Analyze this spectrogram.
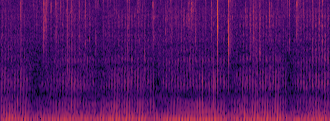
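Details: Steady deep cat purring with soft rhythmic pulses, nearly covered at times by loud crackling and snapping from a fireplace.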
